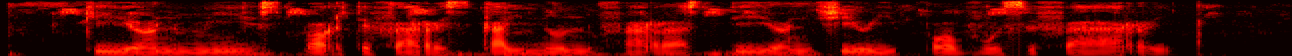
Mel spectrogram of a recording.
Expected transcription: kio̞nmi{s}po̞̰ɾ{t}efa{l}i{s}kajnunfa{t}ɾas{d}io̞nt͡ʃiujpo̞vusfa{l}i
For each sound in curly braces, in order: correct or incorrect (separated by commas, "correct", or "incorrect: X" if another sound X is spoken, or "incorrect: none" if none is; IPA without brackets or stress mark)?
correct, correct, incorrect: ɾ, correct, incorrect: none, incorrect: t, incorrect: ɾ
